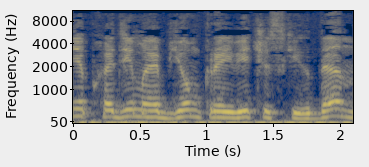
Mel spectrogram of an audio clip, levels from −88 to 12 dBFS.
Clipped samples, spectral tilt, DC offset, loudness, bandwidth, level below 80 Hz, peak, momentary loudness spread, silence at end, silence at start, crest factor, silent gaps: under 0.1%; -5 dB/octave; under 0.1%; -13 LUFS; 11 kHz; -32 dBFS; 0 dBFS; 5 LU; 0 s; 0 s; 12 dB; none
